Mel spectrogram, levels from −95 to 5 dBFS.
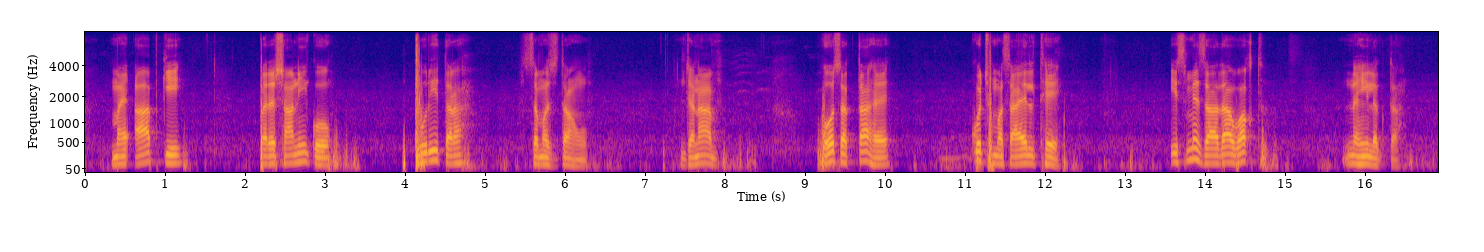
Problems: background sounds at intervals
